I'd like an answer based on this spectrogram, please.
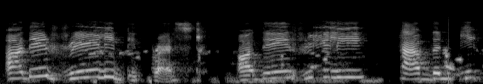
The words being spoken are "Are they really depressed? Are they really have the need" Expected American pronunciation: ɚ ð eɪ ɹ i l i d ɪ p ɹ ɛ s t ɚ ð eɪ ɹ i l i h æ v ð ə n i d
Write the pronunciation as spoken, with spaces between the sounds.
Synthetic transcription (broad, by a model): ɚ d eɪ ɹ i l i d ɪ p ɹ ɛ s t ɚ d eɪ ɹ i l i h æ v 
